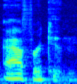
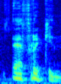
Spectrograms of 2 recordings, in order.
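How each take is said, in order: First: The R is said plainly, not rolled. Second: The R is rolled, South African style. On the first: This is how Americans say it. "we use a rhotic R, but we say African" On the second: This is how South Africans say it. "they roll their R's occasionally... They go South South African"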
